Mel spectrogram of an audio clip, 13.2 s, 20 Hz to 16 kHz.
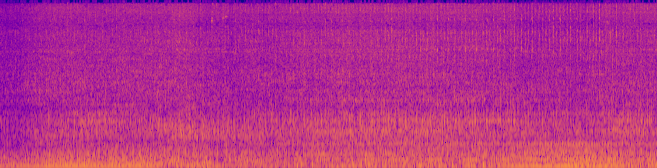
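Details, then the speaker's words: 1954 Ferguson 20 TEF diesel tractor, first run after cooling system work: low steady idle that falters now and then as trapped air in the fuel works through to the injectors. Idle stumble from air in fuel. "Definitely air in the system, you can hear it there. A little bit of air, but we'll let it make its way to the injector."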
